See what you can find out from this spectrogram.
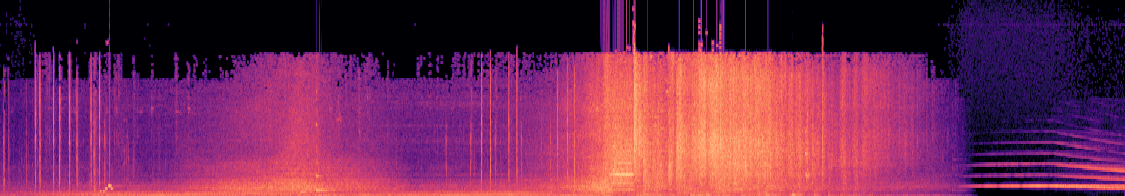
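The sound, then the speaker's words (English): A car travels on the road while its driver is distracted by texting: a steady engine drone swells into a louder roaring burst like a crash, then the noise falls away and a siren wails alone at the end. “These are the sounds of someone taking their eyes off the road. Texting while driving is more than distracting. It's dangerous.”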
